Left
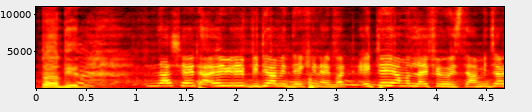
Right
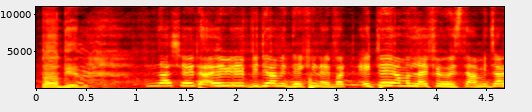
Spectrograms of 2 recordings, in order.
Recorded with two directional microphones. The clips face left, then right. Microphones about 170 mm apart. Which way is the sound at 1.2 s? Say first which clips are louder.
Right 5 dB; 35° right (ahead or behind).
